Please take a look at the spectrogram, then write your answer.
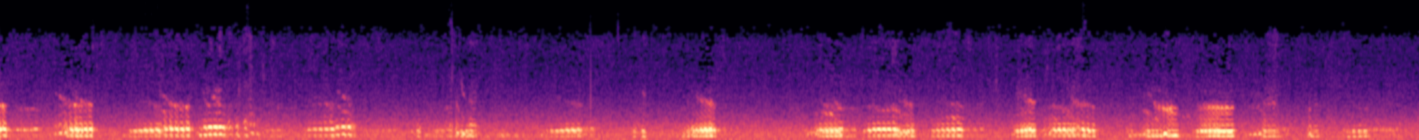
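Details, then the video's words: Frogs calling in the mating season: repeated nasal, rattling bursts from several animals, some single, some in quick doubles, spread steadily through the recording. "개구리 짝짓기"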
